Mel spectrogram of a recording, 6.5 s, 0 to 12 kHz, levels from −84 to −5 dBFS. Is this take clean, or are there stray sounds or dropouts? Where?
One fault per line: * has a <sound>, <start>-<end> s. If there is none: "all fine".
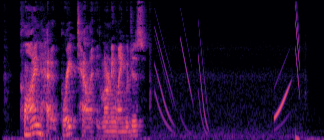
* has a chirp, 3.1-4.2 s
* has a chirp, 5.5-6.0 s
